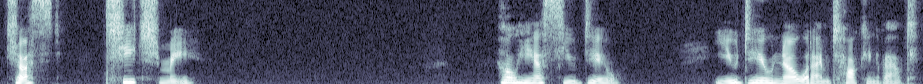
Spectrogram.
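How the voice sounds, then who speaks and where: A woman voicing a dark, obsessive young man in an ASMR roleplay, speaking formally in deliberate, halting phrases that can slip toward a whisper. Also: mid-range voice, fairly even intonation, dry recording, low-quality recording. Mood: pleading, intense. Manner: silky, formal menace, slipping into whispers.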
